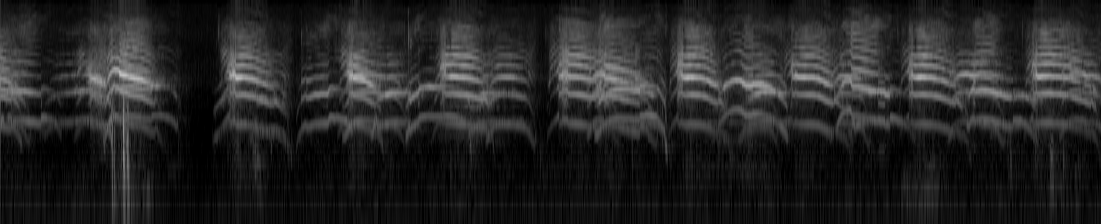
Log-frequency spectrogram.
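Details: Tiny kittens in their first two weeks of life, as they open their eyes and begin walking, mew in quick regular bursts, about one cry a second, high-pitched and arching.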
